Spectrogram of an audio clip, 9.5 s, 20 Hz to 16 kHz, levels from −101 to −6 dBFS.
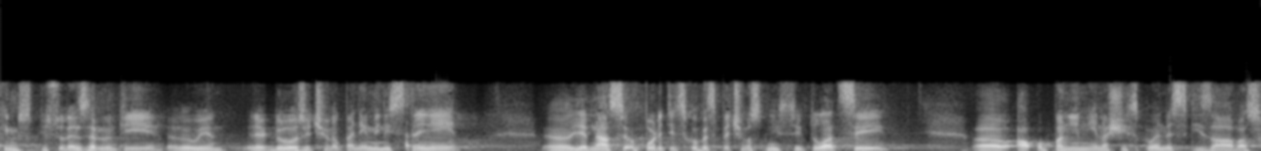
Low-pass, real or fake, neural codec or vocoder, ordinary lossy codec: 7.2 kHz; fake; codec, 16 kHz, 1 kbps, X-Codec, HuBERT features, trained on balanced general audio; AAC, 64 kbps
